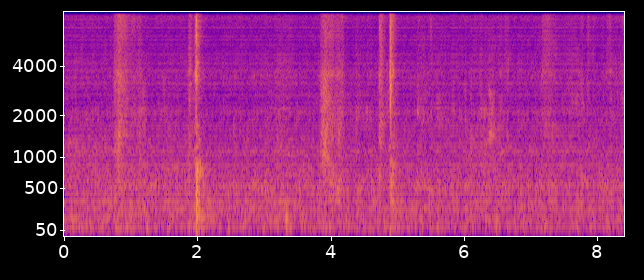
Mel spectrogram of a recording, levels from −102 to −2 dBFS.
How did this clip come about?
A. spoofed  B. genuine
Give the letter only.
A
